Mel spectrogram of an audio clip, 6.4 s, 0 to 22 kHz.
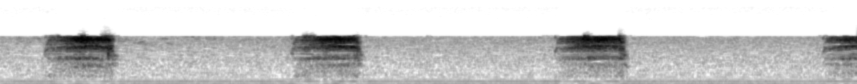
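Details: Eurasian eagle-owl chick, 19 June 2011, begging from its mother and pushing her to hunt more; harsh hissing screeches, each about half a second, repeated roughly every two seconds.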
